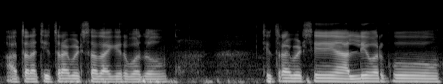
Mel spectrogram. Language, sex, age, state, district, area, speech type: Kannada, male, 18-30, Karnataka, Chikkaballapur, rural, spontaneous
